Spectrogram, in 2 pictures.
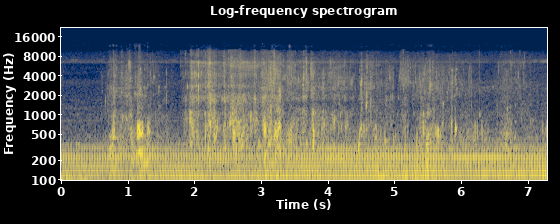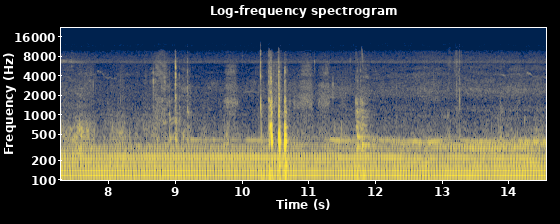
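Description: Fishing reel being cranked with a steady gear purr as a hooked bass is reeled in, with scattered clicks and knocks of line and rod handling and two sharp knocks about ten seconds in.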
